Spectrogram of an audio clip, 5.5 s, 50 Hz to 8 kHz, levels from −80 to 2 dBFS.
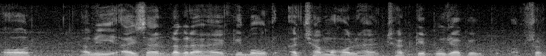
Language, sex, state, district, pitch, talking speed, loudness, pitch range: Hindi, male, Bihar, Katihar, 145 Hz, 175 wpm, -17 LUFS, 135-155 Hz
